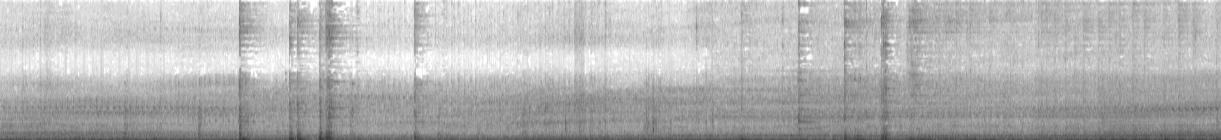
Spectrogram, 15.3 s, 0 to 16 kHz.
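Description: Class 60 diesel locomotive's engine running steadily as the steel train moves slowly, with wind buffeting the phone's microphone. A few sharp knocks come about three to four seconds in and again about ten to eleven seconds in.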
